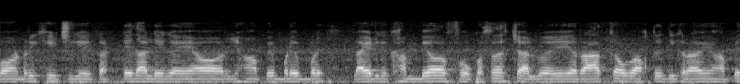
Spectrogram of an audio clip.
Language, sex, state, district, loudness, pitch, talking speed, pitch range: Hindi, male, Odisha, Malkangiri, -15 LUFS, 130 Hz, 245 wpm, 130-135 Hz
